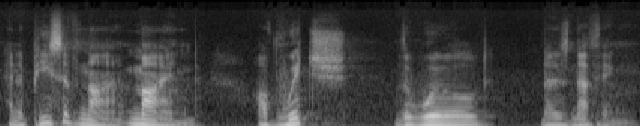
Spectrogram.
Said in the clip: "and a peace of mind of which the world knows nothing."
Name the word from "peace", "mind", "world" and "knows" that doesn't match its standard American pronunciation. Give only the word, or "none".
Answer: none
